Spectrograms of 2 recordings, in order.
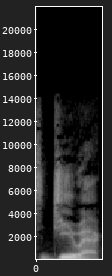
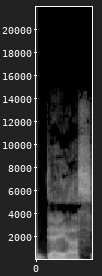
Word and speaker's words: Deus: I continuously and repeatedly referred to Deus Ex as Deux instead of saying Deus in Latin.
